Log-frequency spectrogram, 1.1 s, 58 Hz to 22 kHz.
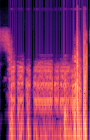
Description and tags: Mic Blocked6
You guys are probably wondering why I haven't been posting many sounds for the last month well number one so I can upload a lot of sounds at once and two I have been pretty busy with track and play practice. So now here is a bunch of sounds that were created by me either covering up or bumping my mic which I hope you will enjoy.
